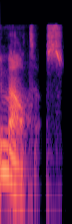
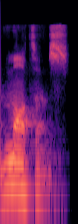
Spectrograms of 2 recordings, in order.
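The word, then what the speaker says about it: maltose: It's going to be two glucose units and it's going to be malttos or moltos depending on how you would like to pronounce that.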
